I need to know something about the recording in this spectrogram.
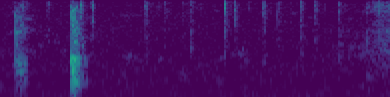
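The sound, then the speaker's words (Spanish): Typing on a keyboard: a quick run of light, irregular key clicks, a couple of louder taps near the start, then softer scattered taps. No voices, with a thin, muffled quality. “Que la van a mandar por teclado.”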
